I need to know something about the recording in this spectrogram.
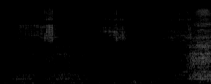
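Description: Faint scraping of an Economy Supply 800 straight razor cutting stubble through lather on the neck: two short strokes.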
